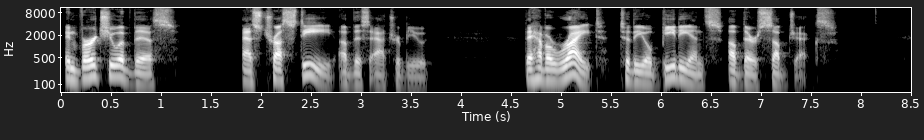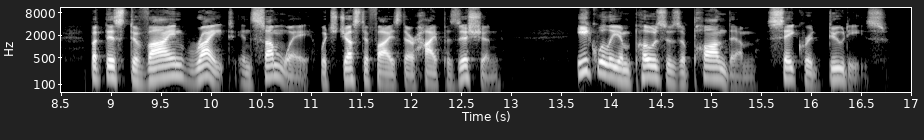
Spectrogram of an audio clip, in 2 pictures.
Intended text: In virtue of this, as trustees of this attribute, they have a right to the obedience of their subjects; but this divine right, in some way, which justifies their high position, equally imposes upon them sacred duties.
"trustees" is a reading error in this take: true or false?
true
